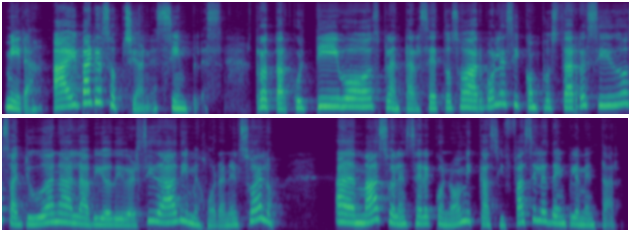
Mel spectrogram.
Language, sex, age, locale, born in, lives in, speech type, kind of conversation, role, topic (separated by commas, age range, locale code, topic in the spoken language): Spanish, female, 50-54, es-CO, Colombia, United States, read, expert-assistant, expert, ¿Qué ideas sencillas se te ocurren para que una granja sea más amigable con el planeta?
